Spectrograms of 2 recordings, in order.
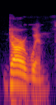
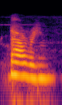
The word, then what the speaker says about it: Darwin: okay very good uh next up is um Darwin itself okay so this is going to be an oo sound right here in the middle okay instead of saying darn with a V sound it's Darin Darwin Darwin there you go that's much better okay uh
